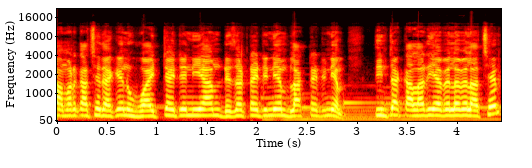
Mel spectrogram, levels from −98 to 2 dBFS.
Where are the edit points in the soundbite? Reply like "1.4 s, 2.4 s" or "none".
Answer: none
